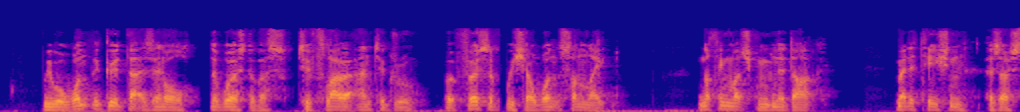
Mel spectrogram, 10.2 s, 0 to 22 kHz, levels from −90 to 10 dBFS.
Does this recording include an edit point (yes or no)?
yes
